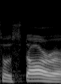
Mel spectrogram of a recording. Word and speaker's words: Ostara: The term Easter goes back many centuries, originally connected to a goddess, a pagan goddess of the dawn, pronounced Ostara or Iostre.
